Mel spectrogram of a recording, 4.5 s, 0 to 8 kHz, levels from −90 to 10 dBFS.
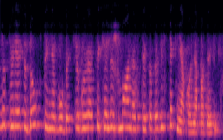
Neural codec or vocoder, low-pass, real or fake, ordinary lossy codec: none; 7.2 kHz; real; AAC, 48 kbps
